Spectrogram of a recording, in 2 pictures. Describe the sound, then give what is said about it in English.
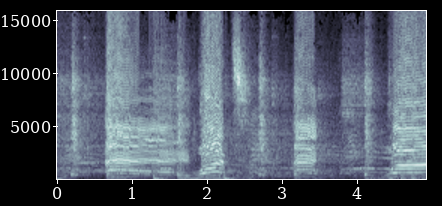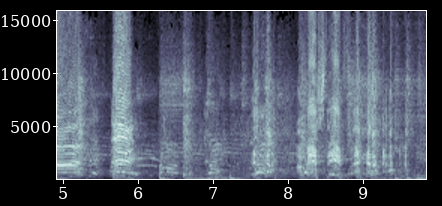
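A crowd claps and cheers loudly as nominees are introduced, with rising whoops and excited shouts overlapping in repeated bursts for about ten seconds, while voices call out through the din. “Let's go, let's clap.”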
